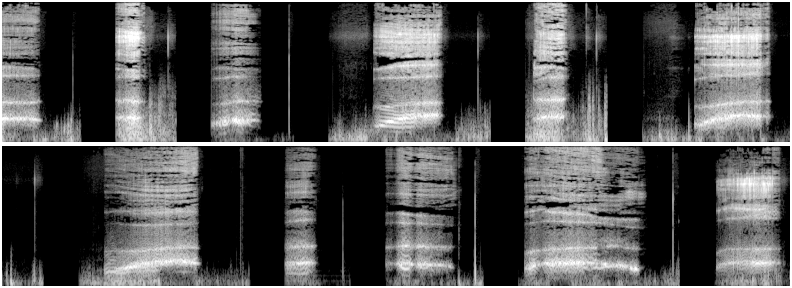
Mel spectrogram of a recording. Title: Burp at dyke 😎 || Rülpsen am Deich 😎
